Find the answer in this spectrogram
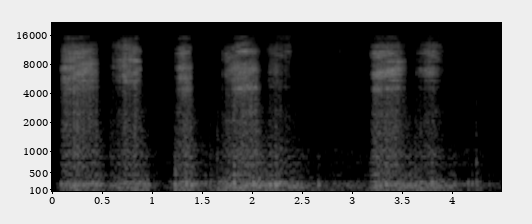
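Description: Marker pen drawing on a board: a faint run of about seven short scratching strokes.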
